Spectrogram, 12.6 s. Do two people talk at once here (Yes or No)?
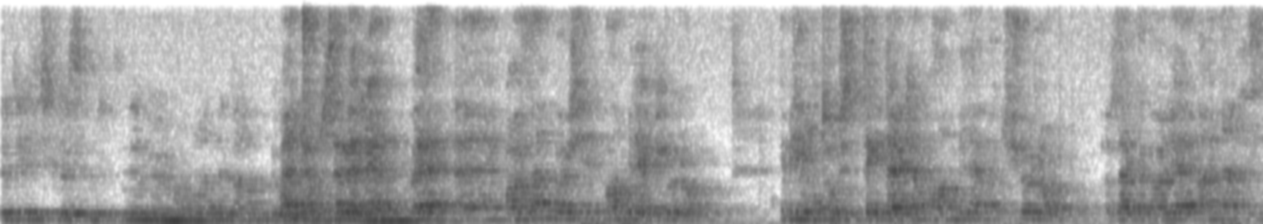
Yes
